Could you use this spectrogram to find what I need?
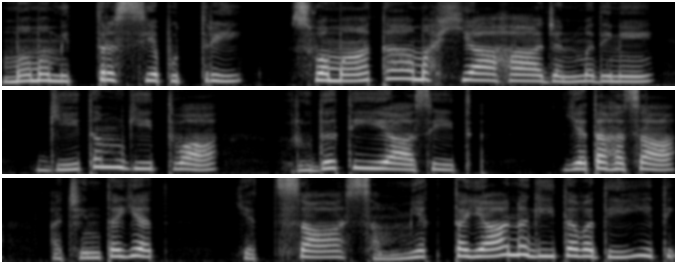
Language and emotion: Sanskrit, sad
